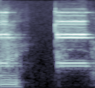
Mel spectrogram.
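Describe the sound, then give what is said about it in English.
A phone's public safety alert tone blares during a live video in two loud, harsh, buzzy bursts separated by a brief silent gap, piercing with no voices. “that was a public safety alert that they came up on the phone.”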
